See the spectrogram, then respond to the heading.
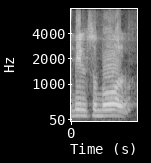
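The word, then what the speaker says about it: Beelzebul: ஹீப்ல பார்த்தீங்கன்னா தெரியும் என்னன்னு அதோட உச்சரிப்பே பீல் சுபூல் பீல் சுபூல் அப்படின்னு குறிப்பிடப்பட்டிருக்கு இந்த பீல்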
